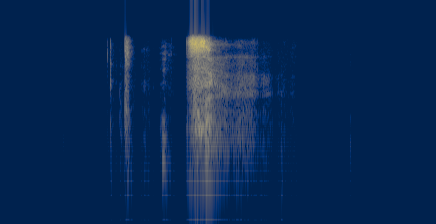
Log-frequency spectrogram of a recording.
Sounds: Sneeze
